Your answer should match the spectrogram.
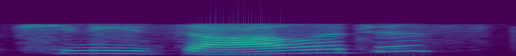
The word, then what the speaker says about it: kinesiologist: You are a licensed acupuncturist and applied, and I can't even say this word, kinesiologist? – Kinesiologist. – How do you say that word? – For short. Kinesiologist. – kinesiologist, and there you go.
